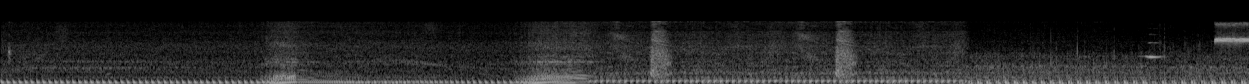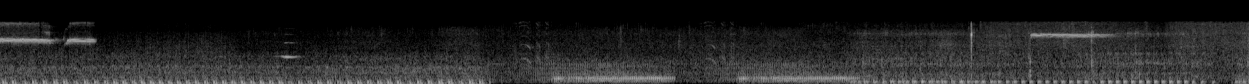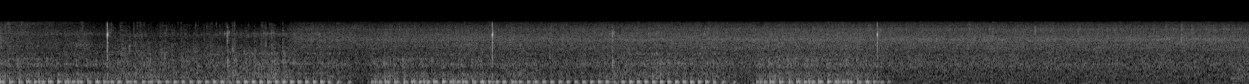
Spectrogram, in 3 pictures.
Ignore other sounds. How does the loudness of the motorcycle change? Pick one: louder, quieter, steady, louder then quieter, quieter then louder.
steady.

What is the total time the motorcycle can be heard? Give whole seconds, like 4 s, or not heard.
34 s.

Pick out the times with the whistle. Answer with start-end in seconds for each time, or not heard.
12.1-13.4, 22.8-23.6.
